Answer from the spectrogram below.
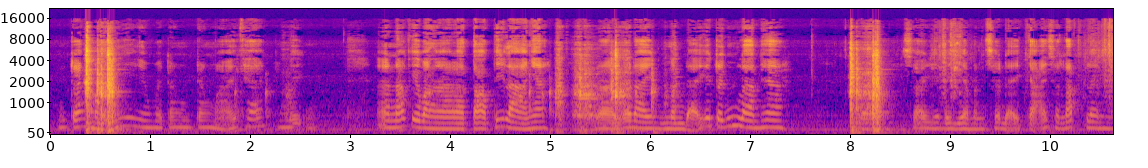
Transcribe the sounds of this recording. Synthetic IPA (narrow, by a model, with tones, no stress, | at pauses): t͡ɕaː˨˦ŋma̰ː˧˩˦ju˧waː˨˩t͡ɕa˧ŋt͡ɕa˧ŋma̰ː˧˩˦jxaː˦˥k̚hɓi˦˥ət̚ | ʔaː˨˩nɔ˨˦ki˧əwɓa˨˩ŋlaː˨˩laː˨˩t̪aː˨˩t̪i˨˦laː˨˩ɲaː˧zo˨˩jkaː˨˦ɗə˧jmï˨˩ŋ̟ɗe˧˩kaː˨˦jt͡ɕɨ˨˦ŋle˧nhaː˧ | zəː˨˩sa˧wzi˨˩ɓə˧jzəː˨˩mï˨˩ŋ̟sɛ̰˧˥ɗḛ˧˩ka̰ː˧˩jsɛ̰˧˥lə˦˥p̚le˧n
